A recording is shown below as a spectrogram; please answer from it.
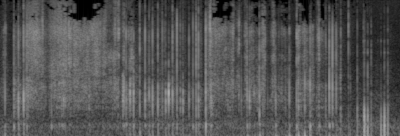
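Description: Long acrylic nails tap fast on the glossy cover of a black paperback novel, a solid paper block. The result is a dense run of sharp, dry clicks with almost no ring. Faint crinkly texture sits under the clicks, and the tone is bright with a little low thump.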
